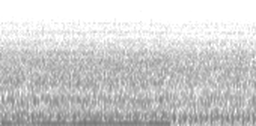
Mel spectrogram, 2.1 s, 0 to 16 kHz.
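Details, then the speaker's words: Can-Am Spyder RT at first start after belt alignment and tension work, with code P011C still pending: steady idle with a sharp puffing tick on each firing pulse; exhaust leak at a joint, to be sealed with exhaust joint sealer. "sounds good minus the exhaust leak we'll get that taken care of"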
